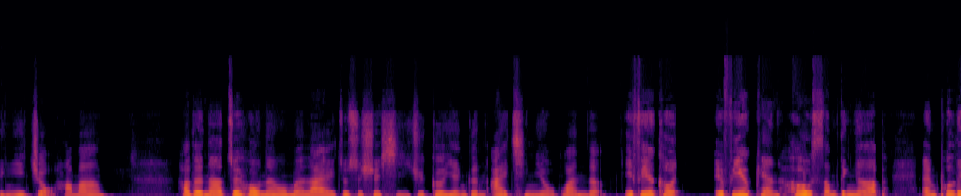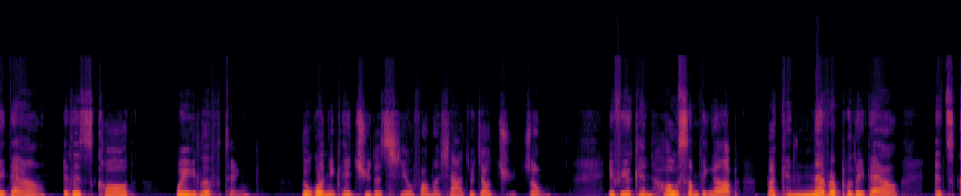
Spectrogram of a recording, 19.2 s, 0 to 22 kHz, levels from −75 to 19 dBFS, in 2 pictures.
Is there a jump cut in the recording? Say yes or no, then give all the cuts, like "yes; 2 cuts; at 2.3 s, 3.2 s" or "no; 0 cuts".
yes; 1 cut; at 6.1 s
